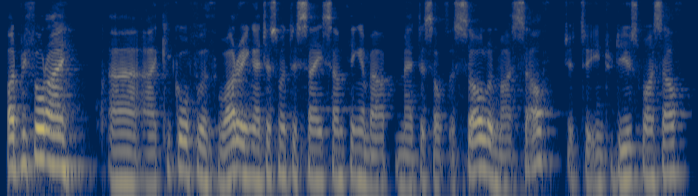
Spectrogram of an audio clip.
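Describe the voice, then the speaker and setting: Speaking in his second language, a clinical psychologist with an Afrikaans South African accent gives a faith-based talk. His mid-range voice sounds hesitant, with frequent pauses, fillers and restarts.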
